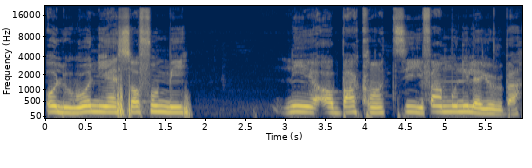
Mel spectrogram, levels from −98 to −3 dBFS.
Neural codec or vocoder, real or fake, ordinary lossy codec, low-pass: none; real; none; none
